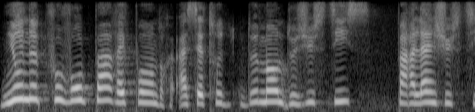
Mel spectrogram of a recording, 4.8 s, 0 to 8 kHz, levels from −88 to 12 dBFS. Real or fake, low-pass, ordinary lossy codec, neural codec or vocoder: fake; 7.2 kHz; none; codec, 16 kHz, 1 kbps, X-Codec, HuBERT features, trained on LibriSpeech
